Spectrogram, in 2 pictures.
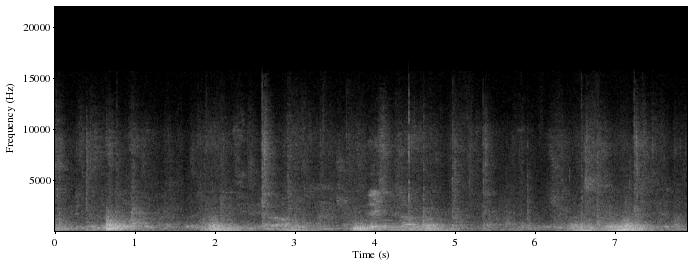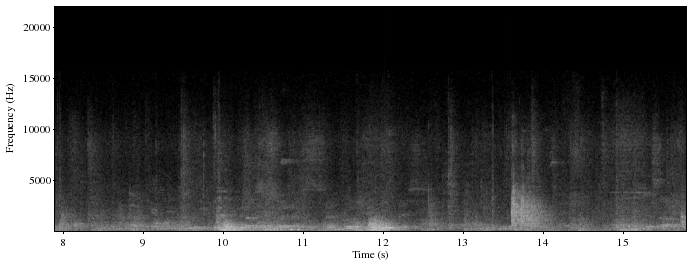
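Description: A chess clock button clicks.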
